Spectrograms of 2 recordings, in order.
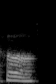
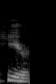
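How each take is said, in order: First: It is said with a Texas accent. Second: It is said with a standard accent.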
